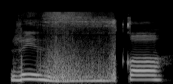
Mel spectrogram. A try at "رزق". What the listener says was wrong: نہیں، یہ جو زا ہے اس میں اور اٹھانی ہے زبان. رزق.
